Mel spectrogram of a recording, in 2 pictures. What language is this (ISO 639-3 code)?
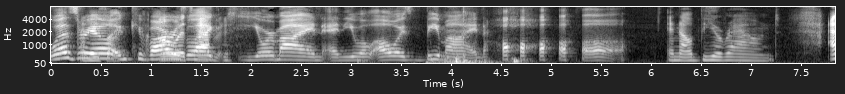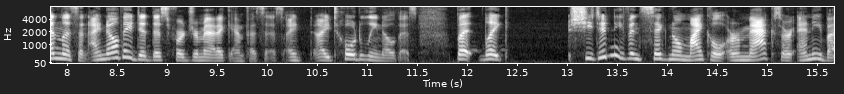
eng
